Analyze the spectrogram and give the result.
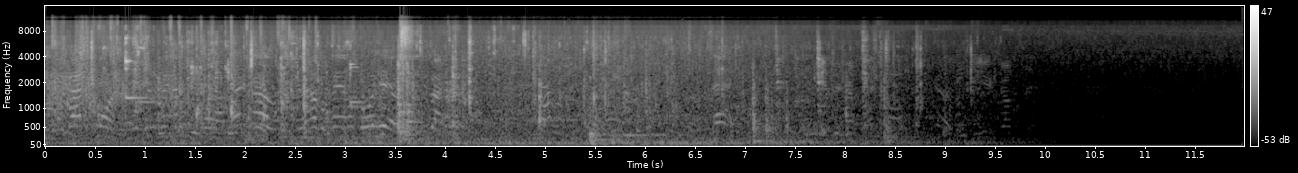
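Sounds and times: percussion equipment clicks and knocks: 0.0 - 9.4.

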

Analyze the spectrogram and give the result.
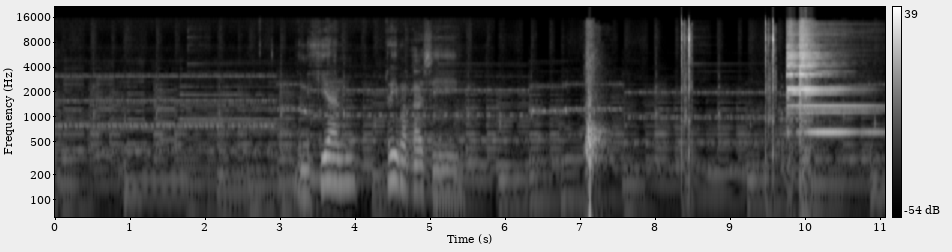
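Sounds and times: electronic organ music: 0.0 - 11.0
quick double click: 9.5 - 9.7
bright bell ding: 9.7 - 11.0.

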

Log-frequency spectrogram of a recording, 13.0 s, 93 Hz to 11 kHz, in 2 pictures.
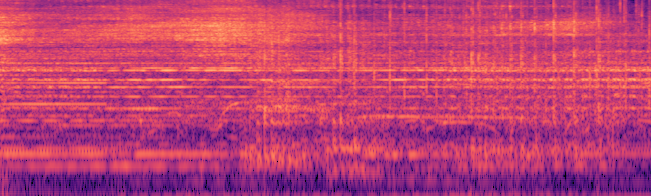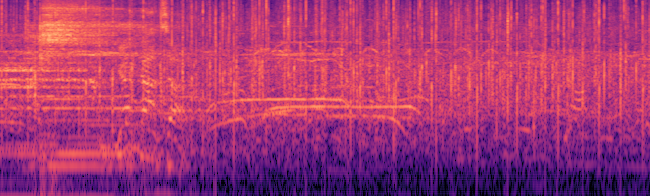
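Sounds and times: drum and cymbal rolls: 0.0 - 8.3
live band playing: 0.0 - 8.9.

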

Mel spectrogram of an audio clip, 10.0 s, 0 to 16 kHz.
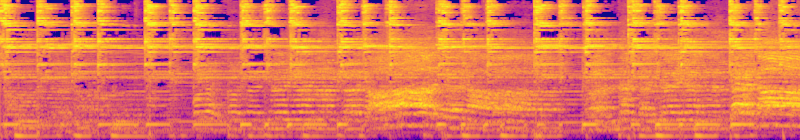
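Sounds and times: tabla drumming: 0.0 - 10.0
men chanting: 2.5 - 10.0.

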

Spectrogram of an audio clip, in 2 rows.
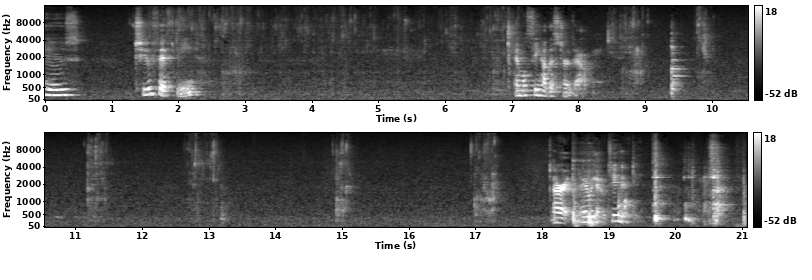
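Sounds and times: water splashing into flour: 2.0 - 7.1, 8.4 - 9.1, 9.8 - 10.1, 11.2 - 11.6, 12.6 - 13.3, 14.9 - 15.3.

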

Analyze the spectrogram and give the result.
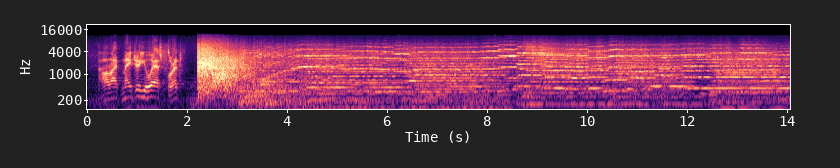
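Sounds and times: gunshot: 2.2 - 3.7
orchestral film music: 2.8 - 14.0.

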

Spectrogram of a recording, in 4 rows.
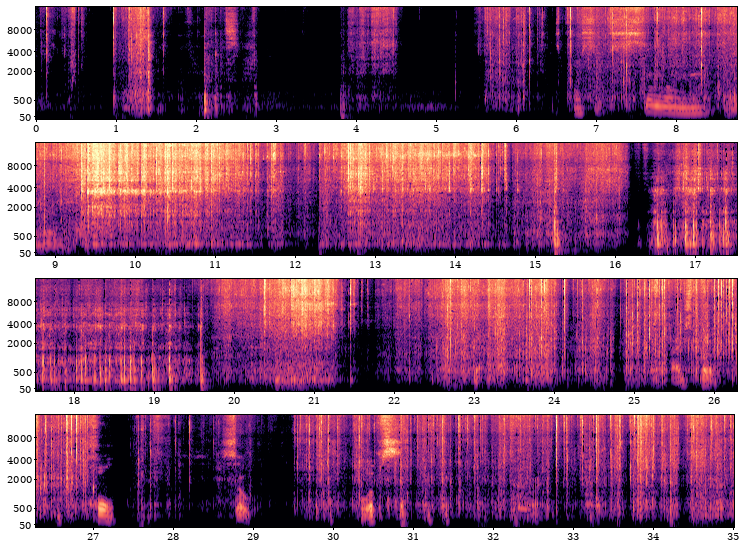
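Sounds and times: plastic bag crinkling: 5.5 - 35.0
cereal flakes rattling into bowl: 5.6 - 27.0, 29.6 - 35.0.

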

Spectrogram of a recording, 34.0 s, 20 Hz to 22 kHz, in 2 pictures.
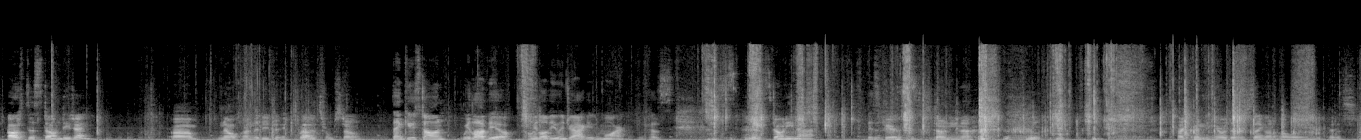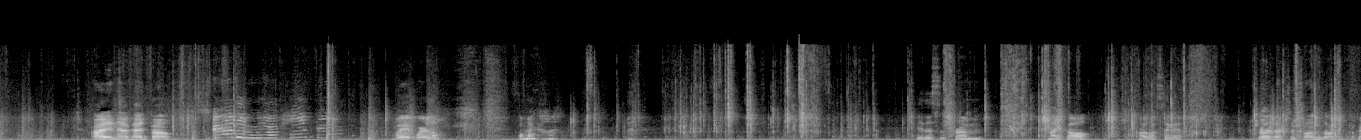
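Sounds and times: packaging crinkling and tearing: 0.6 - 4.0, 8.8 - 16.7, 24.1 - 34.0
person laughing: 12.1 - 13.1.

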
